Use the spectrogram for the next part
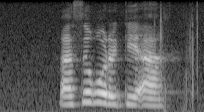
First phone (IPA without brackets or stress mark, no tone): ɣ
